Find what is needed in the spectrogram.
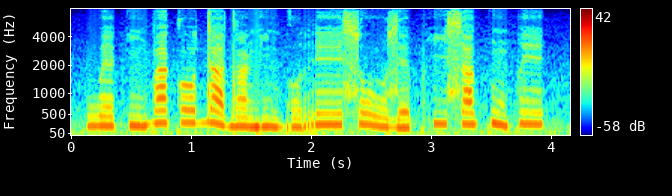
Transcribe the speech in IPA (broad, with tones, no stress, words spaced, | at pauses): wɛ˨kĩ˨ ba˦kɔ˦ da˦˨dã˨ ɡĩ˨ɡ͡bo˨reː˦ soː˦˨zɛ˨ pʰi˦sa˦kʷũ˦˨pe˦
